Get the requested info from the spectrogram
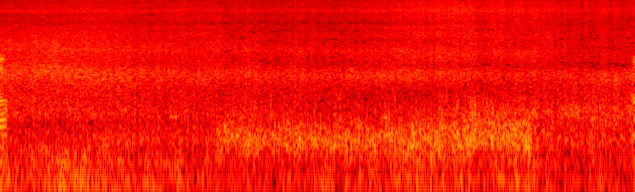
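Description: Ocean surf breaking on a sandy beach, a steady wash of noise with wind buffeting the microphone, a little fuller from about two seconds in to near the end.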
